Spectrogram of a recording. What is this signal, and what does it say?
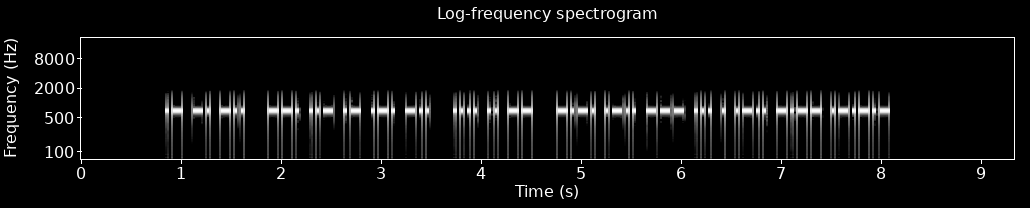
Morse code, heard as a keyed tone, about 34 wpm, 700 Hz. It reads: AND GUARD HIM CLOSELY.
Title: Sentences from Top 1400 Words 35wpm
